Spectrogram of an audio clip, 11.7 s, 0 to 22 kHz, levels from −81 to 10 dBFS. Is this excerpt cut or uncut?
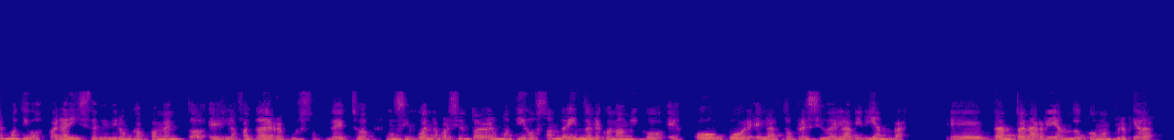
cut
